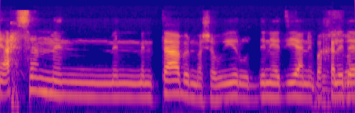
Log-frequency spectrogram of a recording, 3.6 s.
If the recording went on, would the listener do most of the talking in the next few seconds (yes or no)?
no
